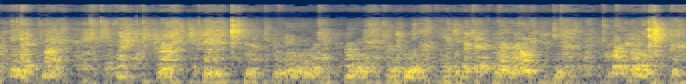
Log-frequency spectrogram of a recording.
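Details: Belgian Malinois, a female dog, during a play fight: dense, continuous low growls and grumbling vocal bursts, roughly once a second, with scuffling noises indoors.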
